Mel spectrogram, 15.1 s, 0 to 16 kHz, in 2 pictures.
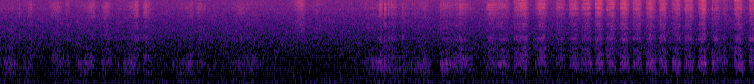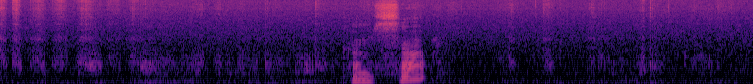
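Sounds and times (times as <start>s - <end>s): marker scribbling on paper: 3.8s - 10.8s.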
